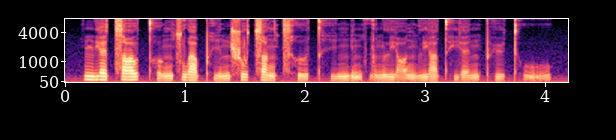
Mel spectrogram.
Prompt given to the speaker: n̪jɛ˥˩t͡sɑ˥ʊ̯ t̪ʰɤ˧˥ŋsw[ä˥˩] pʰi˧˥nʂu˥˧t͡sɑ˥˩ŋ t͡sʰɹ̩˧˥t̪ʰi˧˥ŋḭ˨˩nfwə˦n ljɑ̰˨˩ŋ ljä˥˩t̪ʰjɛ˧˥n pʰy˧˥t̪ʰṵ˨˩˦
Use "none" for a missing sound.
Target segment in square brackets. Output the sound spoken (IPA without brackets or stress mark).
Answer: ä˥˩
